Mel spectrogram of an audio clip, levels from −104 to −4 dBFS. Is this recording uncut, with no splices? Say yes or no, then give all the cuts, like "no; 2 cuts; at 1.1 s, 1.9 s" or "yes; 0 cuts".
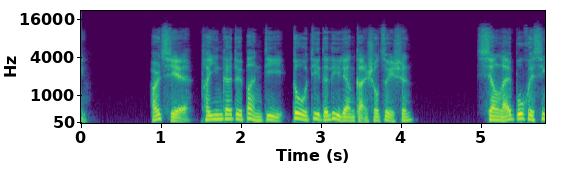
yes; 0 cuts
